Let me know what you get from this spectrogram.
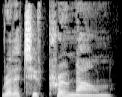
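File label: "relative pronoun", British English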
